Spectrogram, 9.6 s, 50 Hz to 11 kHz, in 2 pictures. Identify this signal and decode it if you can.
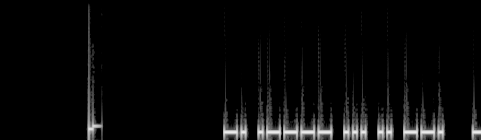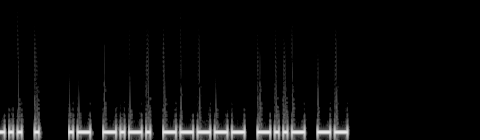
Morse code, heard as a keyed tone, about 27 wpm, 700 Hz. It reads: N1SIG DE AC0XM
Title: USA Callsign DE Callsign - 5 Characters - 28wpm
